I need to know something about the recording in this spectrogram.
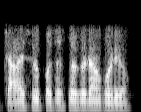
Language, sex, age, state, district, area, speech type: Odia, male, 18-30, Odisha, Balasore, rural, conversation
